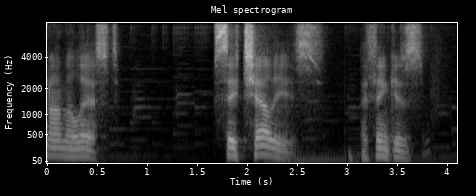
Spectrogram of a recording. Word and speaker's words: Seychelles: Number 7 on the list, Seychelles, I think is how you pronounce that.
